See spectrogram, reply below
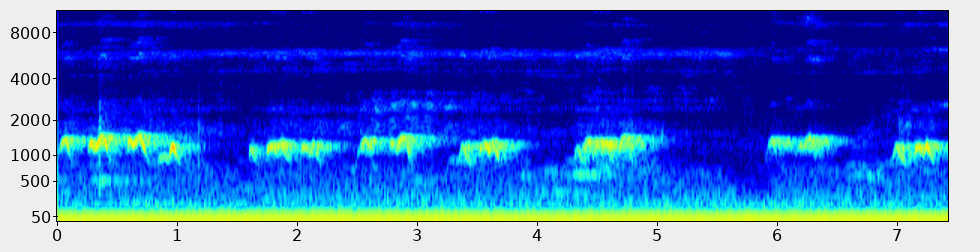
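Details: Pet Indian ringneck parakeet being fed indoors, giving a series of short, mid-pitched, buzzy calls repeated about every half second, with a brief pause midway; a person coaxes it to eat just before.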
